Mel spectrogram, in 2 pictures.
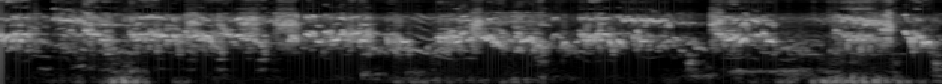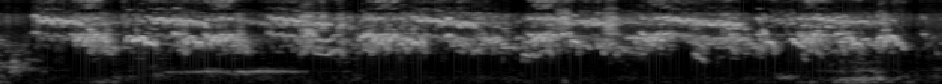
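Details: Brightly coloured pet budgerigars give busy bursts of high, scratchy chirps and warbles in quick succession, with faint low thumps between.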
